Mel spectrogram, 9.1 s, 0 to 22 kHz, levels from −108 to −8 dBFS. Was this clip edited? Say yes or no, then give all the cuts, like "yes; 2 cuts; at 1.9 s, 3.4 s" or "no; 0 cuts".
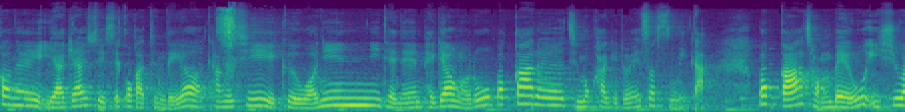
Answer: no; 0 cuts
